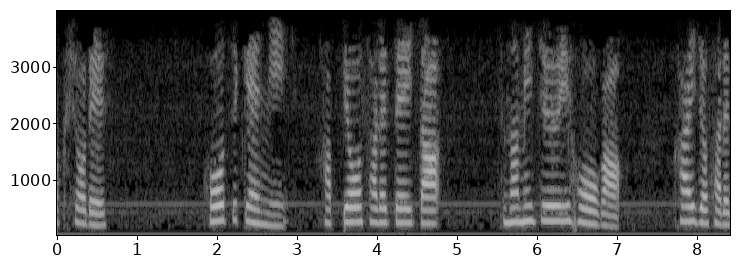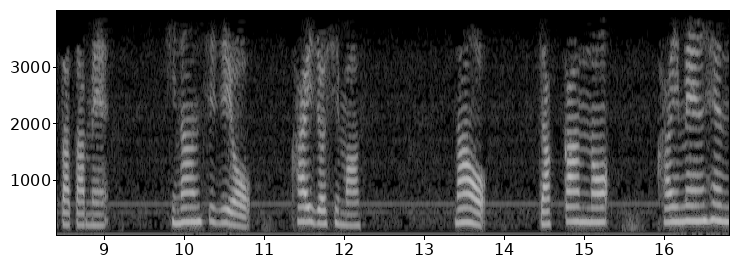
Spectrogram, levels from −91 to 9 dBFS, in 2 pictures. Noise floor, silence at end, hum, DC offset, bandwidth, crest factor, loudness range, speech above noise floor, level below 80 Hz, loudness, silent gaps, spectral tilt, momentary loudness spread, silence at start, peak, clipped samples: -55 dBFS; 0 s; none; 0.4%; 4 kHz; 18 dB; 3 LU; 31 dB; -68 dBFS; -25 LUFS; none; -8.5 dB/octave; 12 LU; 0 s; -8 dBFS; under 0.1%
